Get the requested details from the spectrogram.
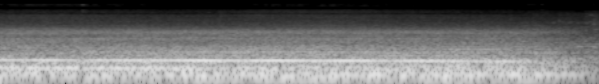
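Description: Tyres roar on a smooth road.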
